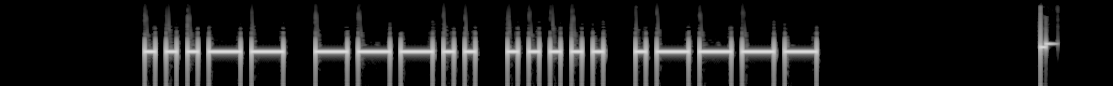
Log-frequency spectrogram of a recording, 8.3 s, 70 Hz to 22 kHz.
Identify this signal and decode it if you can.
Morse code, heard as a keyed tone, about 15 wpm, 700 Hz. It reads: 3851
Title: Numbers - 4-Digit 15wpm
